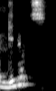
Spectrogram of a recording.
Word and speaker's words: GIF: I'm on team GIF. GIF. Got it. GIF. A hard G, yeah.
